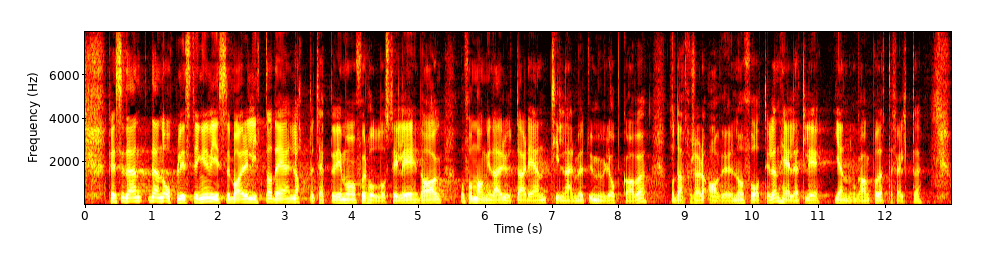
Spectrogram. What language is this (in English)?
Norwegian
